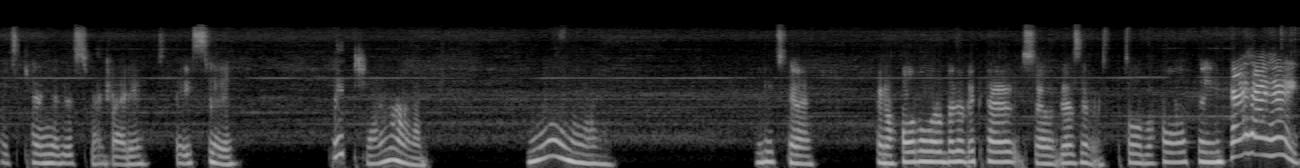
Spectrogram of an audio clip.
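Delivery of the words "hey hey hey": very high, sudden, repeated shout. Yelling at a loose puppy tearing up tape: yelling. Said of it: "I didn't mean to yell in your ear".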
